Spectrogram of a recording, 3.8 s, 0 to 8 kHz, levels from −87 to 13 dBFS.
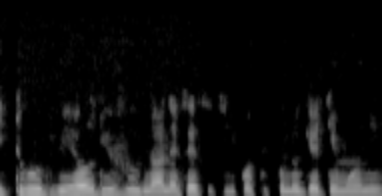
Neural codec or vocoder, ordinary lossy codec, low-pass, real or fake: none; none; none; real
